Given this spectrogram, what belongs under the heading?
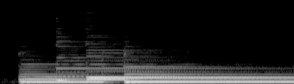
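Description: A guitar plucks through the chord pattern of a song, a low bass note ringing under picked higher strings, close and clear with no talking.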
